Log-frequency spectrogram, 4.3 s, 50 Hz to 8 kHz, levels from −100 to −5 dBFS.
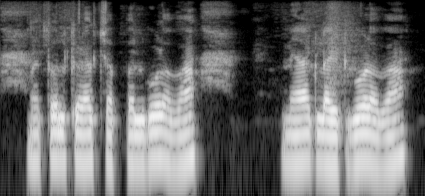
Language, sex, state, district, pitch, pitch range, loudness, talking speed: Kannada, male, Karnataka, Bidar, 125 Hz, 120-125 Hz, -17 LUFS, 125 wpm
